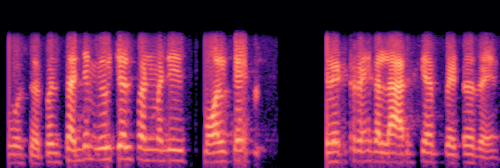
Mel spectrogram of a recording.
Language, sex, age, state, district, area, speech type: Marathi, male, 18-30, Maharashtra, Ahmednagar, rural, conversation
